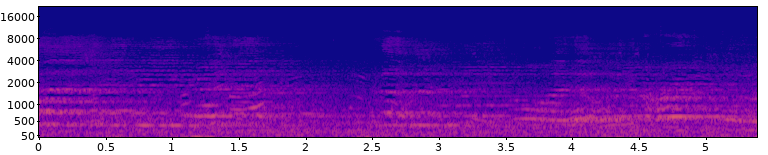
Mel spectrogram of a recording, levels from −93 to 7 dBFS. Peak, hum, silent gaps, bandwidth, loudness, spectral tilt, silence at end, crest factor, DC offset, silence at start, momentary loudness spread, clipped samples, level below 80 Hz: -32 dBFS; none; none; 16 kHz; -49 LUFS; -6 dB/octave; 0 s; 14 dB; under 0.1%; 0 s; 8 LU; under 0.1%; -62 dBFS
